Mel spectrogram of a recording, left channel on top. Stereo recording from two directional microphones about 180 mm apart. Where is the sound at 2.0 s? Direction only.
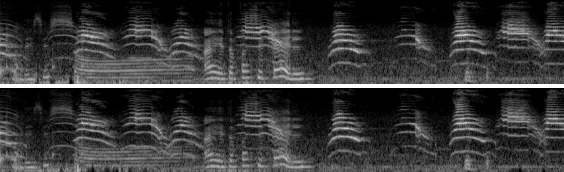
25° left (ahead or behind).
